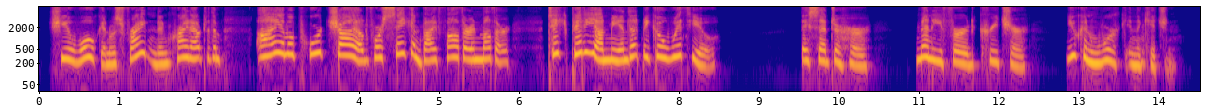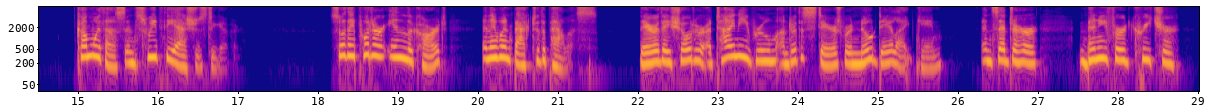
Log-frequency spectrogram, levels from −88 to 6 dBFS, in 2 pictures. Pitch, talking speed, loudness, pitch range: 240 Hz, 180 wpm, -18 LUFS, 200-295 Hz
